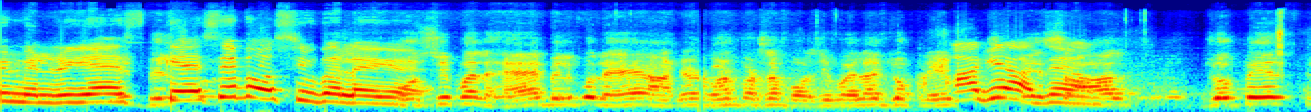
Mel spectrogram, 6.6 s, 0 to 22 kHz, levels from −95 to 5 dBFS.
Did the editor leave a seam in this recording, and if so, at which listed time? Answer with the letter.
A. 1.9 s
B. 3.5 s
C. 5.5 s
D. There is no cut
D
